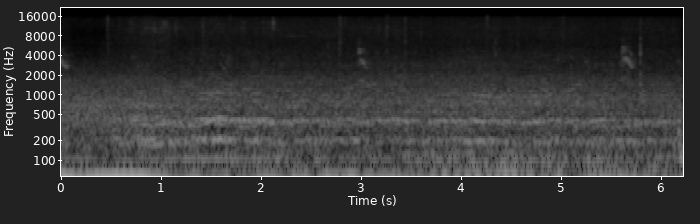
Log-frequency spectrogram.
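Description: Bumblebees buzzing at the entrance of their nest in a wooden bee box: a steady hum that wavers slightly in pitch.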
